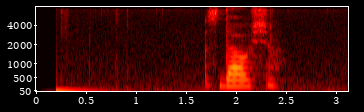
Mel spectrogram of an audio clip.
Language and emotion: Russian, neutral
